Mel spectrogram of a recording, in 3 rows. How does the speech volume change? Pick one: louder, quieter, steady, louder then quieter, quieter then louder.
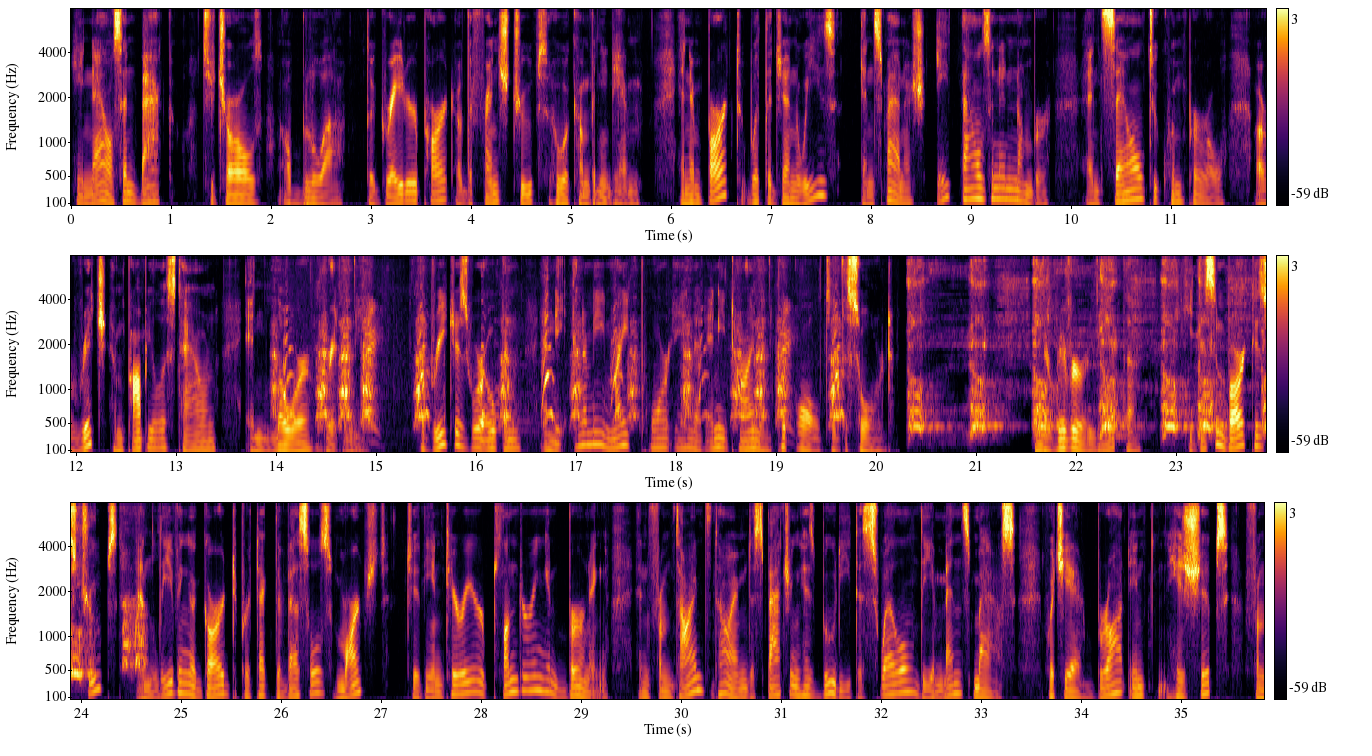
steady.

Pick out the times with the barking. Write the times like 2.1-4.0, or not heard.
13.9-24.7.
